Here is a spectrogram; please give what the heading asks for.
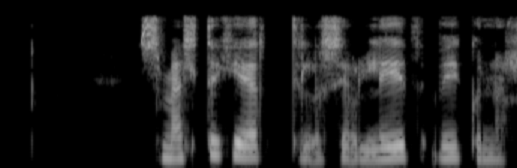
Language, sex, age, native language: Icelandic, female, 30-39, Icelandic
